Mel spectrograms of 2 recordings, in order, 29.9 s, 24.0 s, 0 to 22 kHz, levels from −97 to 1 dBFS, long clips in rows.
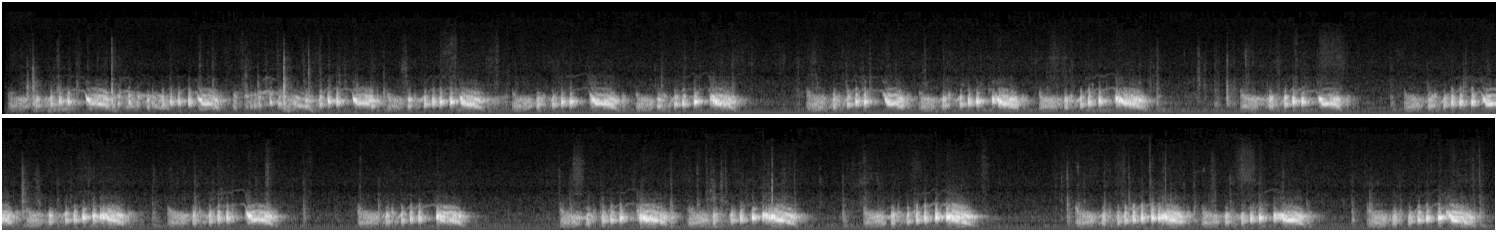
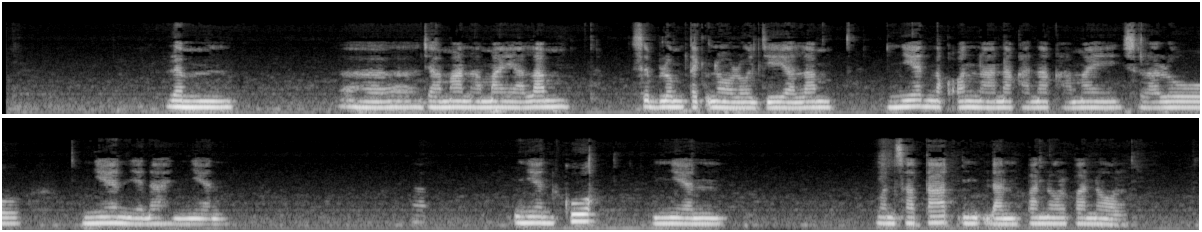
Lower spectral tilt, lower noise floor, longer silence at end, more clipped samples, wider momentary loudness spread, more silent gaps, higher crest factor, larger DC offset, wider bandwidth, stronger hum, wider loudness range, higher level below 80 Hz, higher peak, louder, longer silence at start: first, -10.5 dB/octave vs -7.5 dB/octave; first, -62 dBFS vs -49 dBFS; second, 0.15 s vs 0.7 s; neither; first, 19 LU vs 12 LU; neither; about the same, 20 dB vs 16 dB; neither; second, 2.4 kHz vs 9.4 kHz; neither; about the same, 5 LU vs 5 LU; second, -68 dBFS vs -44 dBFS; about the same, 0 dBFS vs -2 dBFS; about the same, -19 LUFS vs -19 LUFS; about the same, 0.1 s vs 0.1 s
